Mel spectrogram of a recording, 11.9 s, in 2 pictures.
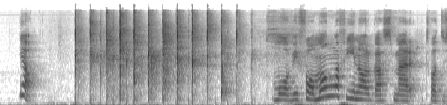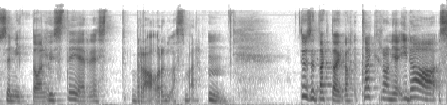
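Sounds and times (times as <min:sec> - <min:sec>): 
speech: 0:00.3 - 0:00.5, 0:03.7 - 0:09.4, 0:10.0 - 0:11.9
small group applauding: 0:01.0 - 0:03.6.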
